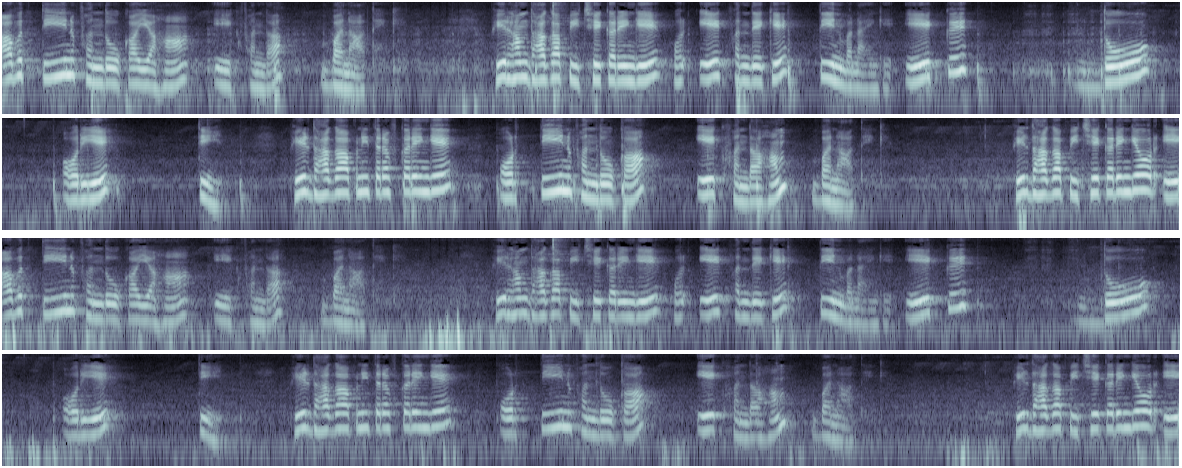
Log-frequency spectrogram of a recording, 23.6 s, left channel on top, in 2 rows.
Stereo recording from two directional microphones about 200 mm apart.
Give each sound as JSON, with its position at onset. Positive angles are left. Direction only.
{"t": 0.0, "sound": "a woman's voice", "side_deg": 25}
{"t": 3.3, "sound": "a woman's voice", "side_deg": 35}
{"t": 11.0, "sound": "a woman's voice", "side_deg": 35}
{"t": 16.7, "sound": "a woman's voice", "side_deg": 40}
{"t": 21.9, "sound": "a woman's voice", "side_deg": 30}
